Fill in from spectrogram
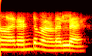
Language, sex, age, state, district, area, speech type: Malayalam, female, 18-30, Kerala, Kozhikode, rural, conversation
